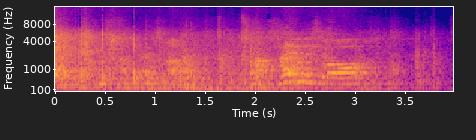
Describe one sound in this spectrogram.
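Bare feet thud and slap on a mat nearby.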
